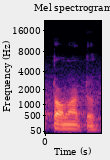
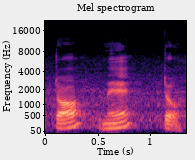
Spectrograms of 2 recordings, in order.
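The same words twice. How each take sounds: First: Tomato the British way, টমেটো with a short ending; British pronunciation. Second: Tomato the American way, টমেটো drawn out very slowly; American pronunciation. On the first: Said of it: "British উচ্চারণ". (British উচ্চারণে টমেটো) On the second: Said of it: "American". (American উচ্চারণে ধীরে টমেটো) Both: Shown as a demonstration.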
